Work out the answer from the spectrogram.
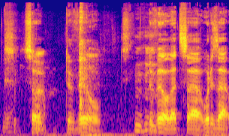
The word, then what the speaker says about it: De'Vil: So it's spelled like DeVille, like Corella, because a little classier like Cadillac, So it's capital D-E and then capital V-I-L, DeVille, Okay, yeah.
